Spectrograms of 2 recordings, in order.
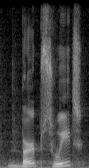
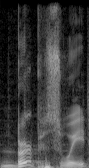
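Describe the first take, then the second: First: It is read in a plain speaking voice. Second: It is read in a booming announcer voice.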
